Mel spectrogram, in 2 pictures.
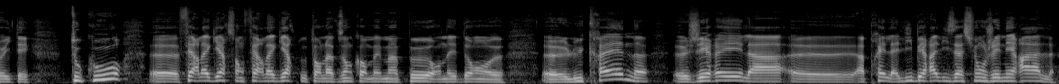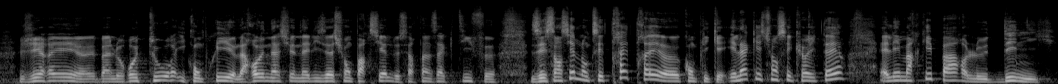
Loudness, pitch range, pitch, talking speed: -27 LUFS, 135-180 Hz, 160 Hz, 175 wpm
